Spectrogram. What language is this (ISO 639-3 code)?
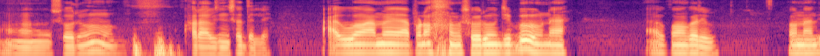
ori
